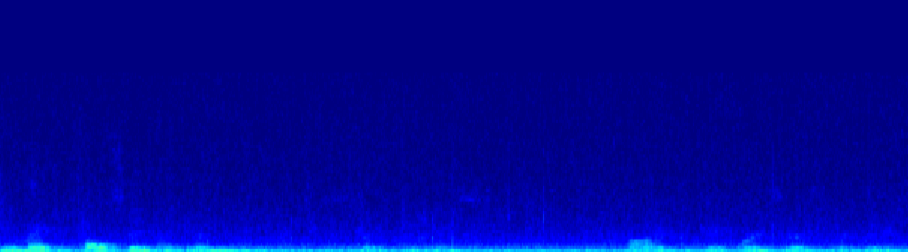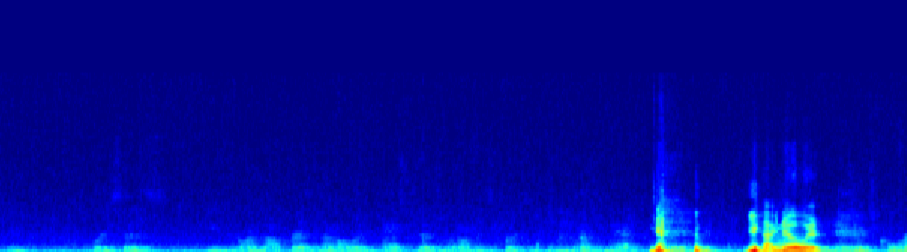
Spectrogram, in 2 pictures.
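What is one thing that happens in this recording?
An elderly man speaks calmly into a microphone, then loudly and with emphasis.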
